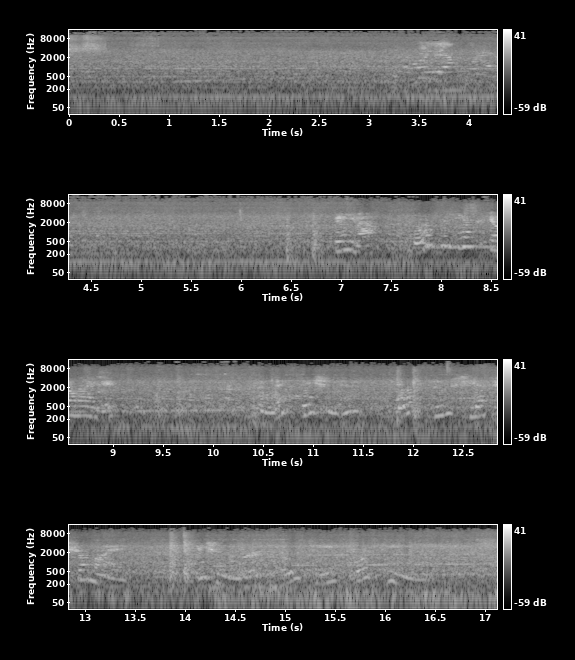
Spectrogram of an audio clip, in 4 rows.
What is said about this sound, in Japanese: この電車2両編成なかなかたまりません。初めて乗ります。さあ今電車の中に入りました。やはりこうグリーンのこう抹茶をイメージしたような京阪カラーなかなかたまりません。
